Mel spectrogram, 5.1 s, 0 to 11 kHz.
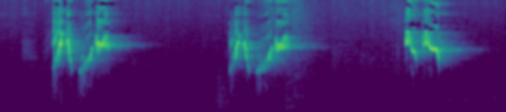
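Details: A 5-month-old cockatiel whistling, giving three bright, swooping whistled phrases, each under a second, spaced about every second and a half.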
